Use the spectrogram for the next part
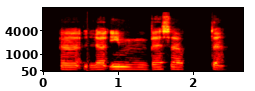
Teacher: De ta is weg, maar de eigenschap van al-itbaq is gebleven. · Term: idghamun naqis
